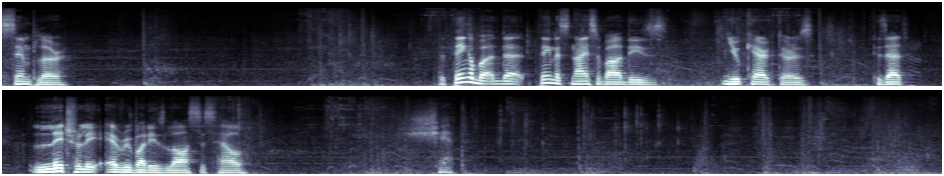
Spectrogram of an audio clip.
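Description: Blows thud and crack in a video game fight.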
